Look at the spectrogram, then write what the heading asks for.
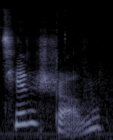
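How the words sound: The name has a Chinese pronunciation with tones. "I never know if I should say it with the Chinese pronunciation"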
